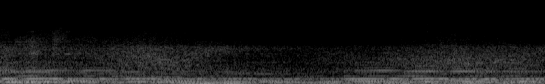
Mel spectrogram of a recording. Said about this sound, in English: she doesn't seem to pay any attention to the cars going by right now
